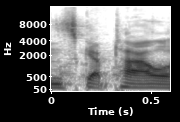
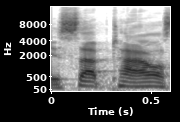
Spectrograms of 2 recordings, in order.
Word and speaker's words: Sceptile: Also, the C in Sceptile is silent. I like saying the C, though. We can say Sceptile, Sceptile.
